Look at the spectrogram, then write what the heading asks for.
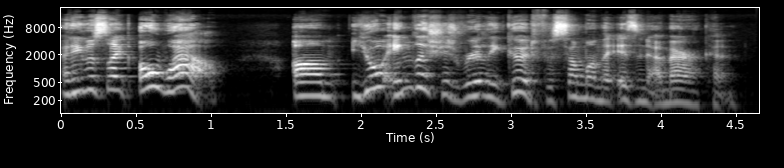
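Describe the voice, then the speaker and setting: A woman's voice: fairly high pitch, lively intonation, a little fast, a bit bright. Exasperated woman telling a story. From Wales. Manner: exasperated, incredulous retelling. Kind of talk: casual anecdote.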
